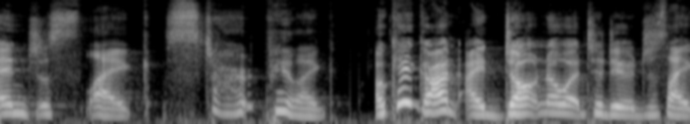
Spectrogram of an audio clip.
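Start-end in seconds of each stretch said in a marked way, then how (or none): 1.9-3.2 put-on raised, angry voice through gritted teeth. Retelling praying out loud in a corner as a parent: imitating angry praying. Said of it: "praying angrily".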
